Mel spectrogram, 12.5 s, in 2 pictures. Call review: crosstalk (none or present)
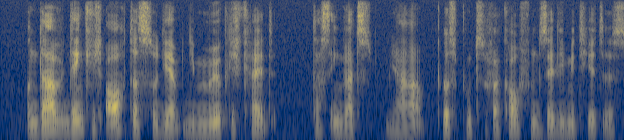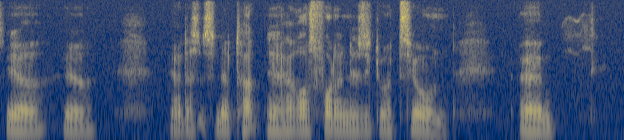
none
